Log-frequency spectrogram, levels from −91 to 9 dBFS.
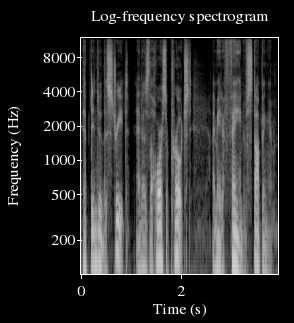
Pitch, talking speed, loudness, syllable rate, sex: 100 Hz, 260 wpm, -21 LUFS, 7.1 syllables/s, male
